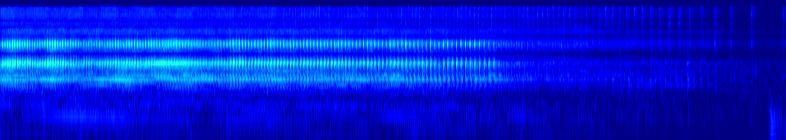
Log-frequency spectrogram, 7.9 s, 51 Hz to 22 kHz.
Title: Wahoo Kickr snap knocking noise 2019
